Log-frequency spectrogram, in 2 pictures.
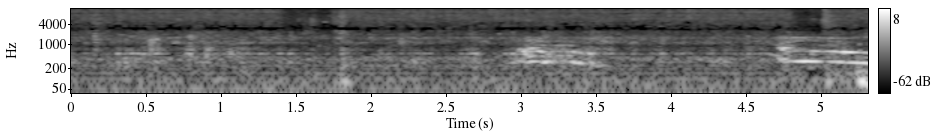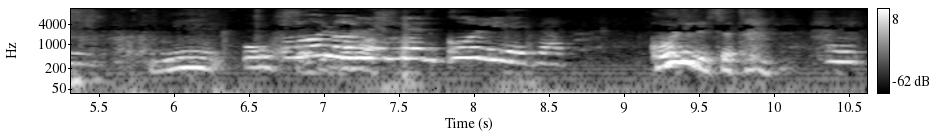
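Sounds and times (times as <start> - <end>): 
water running from a tap: 0.0 - 5.6
speech: 5.9 - 10.6.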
